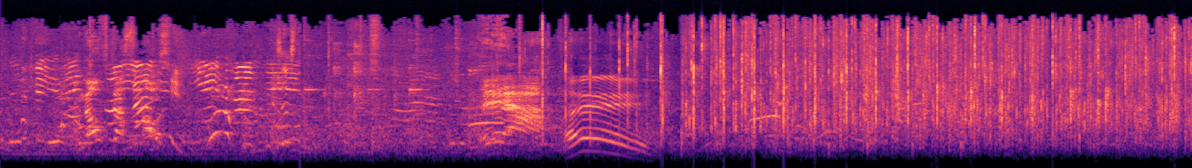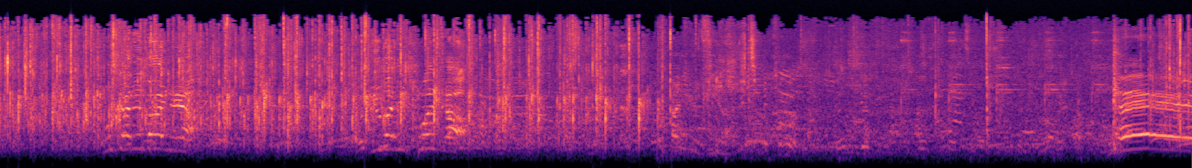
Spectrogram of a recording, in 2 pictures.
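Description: A man speaks loudly and with animation to an audience outdoors.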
